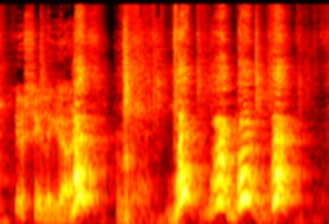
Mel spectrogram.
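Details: Boxer dogs reacting to a vacuum cleaner, a whining, stretched vocal sound opening, then after a short gap a series of four loud arched barks in quick succession.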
